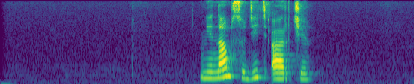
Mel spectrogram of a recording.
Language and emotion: Russian, neutral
